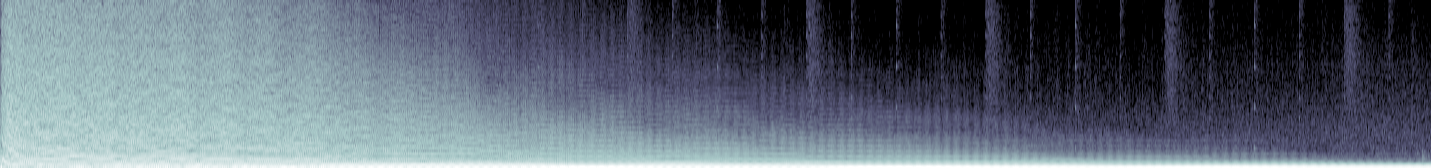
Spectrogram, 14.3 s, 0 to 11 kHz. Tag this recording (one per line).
13THFLOORENTERTAINMENT
2INTHECHEST
DUSTBOWLMETALSHOW
GUITAR-LOOPS
HEAVYMETALTELEVISION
